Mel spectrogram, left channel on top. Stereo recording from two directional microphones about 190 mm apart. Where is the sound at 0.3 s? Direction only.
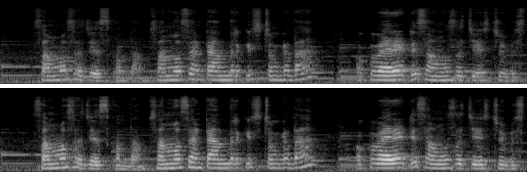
60° right (ahead or behind).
